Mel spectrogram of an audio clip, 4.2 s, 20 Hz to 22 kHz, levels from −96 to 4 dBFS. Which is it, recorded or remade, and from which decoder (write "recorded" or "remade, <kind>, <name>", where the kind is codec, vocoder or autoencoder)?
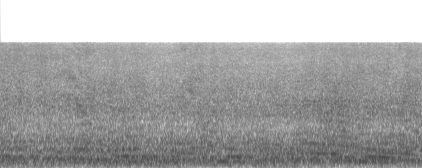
recorded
